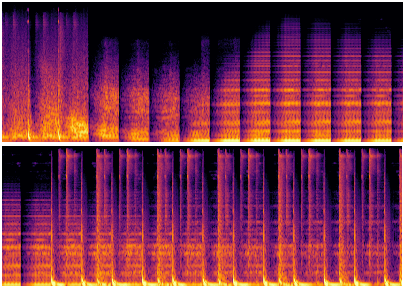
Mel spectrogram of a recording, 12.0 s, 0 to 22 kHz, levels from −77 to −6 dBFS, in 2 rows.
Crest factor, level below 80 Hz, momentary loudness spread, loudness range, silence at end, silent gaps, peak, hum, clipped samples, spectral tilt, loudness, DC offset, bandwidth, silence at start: 12 dB; -16 dBFS; 8 LU; 4 LU; 0 s; none; 0 dBFS; 50 Hz at -30 dBFS; under 0.1%; -5.5 dB/octave; -16 LUFS; under 0.1%; over 20 kHz; 0 s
